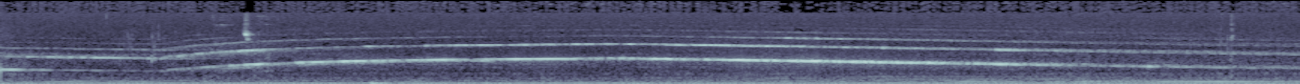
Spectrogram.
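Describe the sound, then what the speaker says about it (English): A single wailing siren rises and slowly falls over several seconds, moderately distant, above a low rumble of background noise. "Can I ever tell which one is fire truck, which one is the police?"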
